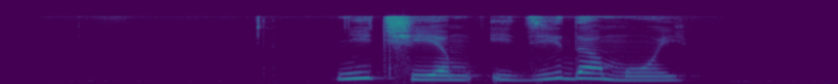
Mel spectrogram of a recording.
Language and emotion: Russian, neutral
